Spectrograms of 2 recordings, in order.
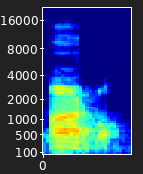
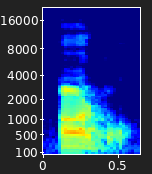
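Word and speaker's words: árbol: word we have is arble arble it's two syllables ends in something other than a vow ENT s and the stress is on that first to last syllable audible audible must have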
